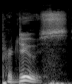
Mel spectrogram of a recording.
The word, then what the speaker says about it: produce: everybody knows this one right produce what does that mean yeah it means to make something right yeah we produced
